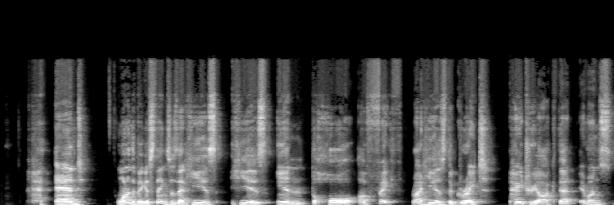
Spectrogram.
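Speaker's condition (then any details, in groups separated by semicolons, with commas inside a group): No condition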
